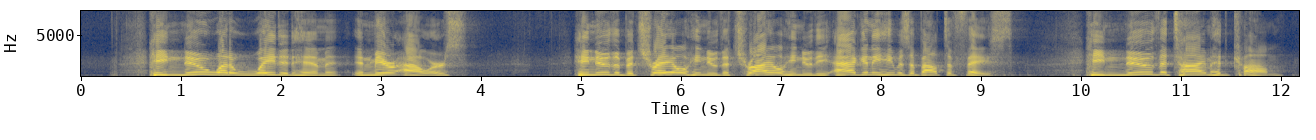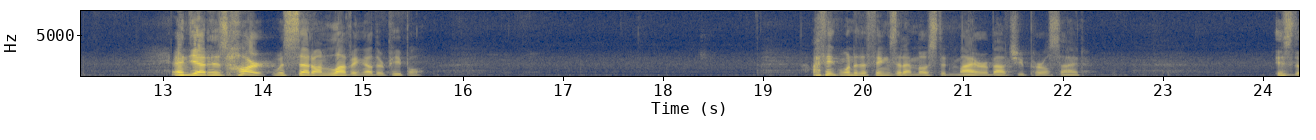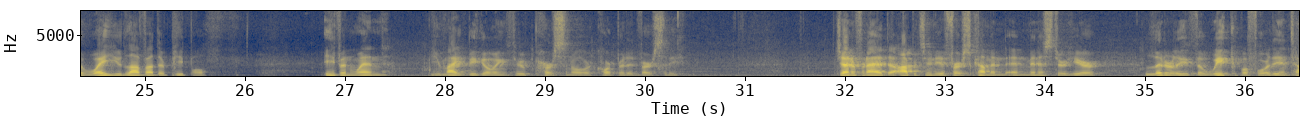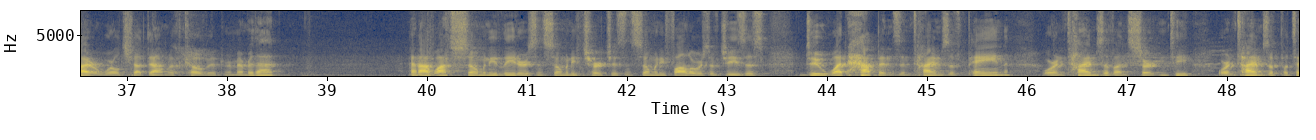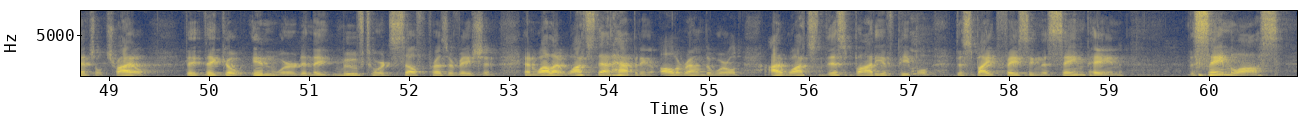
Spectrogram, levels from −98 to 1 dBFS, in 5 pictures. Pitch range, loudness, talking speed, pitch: 115-160 Hz, -16 LUFS, 165 wpm, 135 Hz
